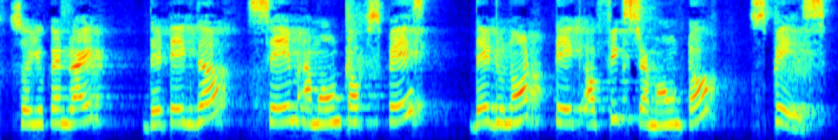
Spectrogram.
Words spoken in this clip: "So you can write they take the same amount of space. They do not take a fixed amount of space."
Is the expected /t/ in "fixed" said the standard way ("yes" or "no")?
yes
